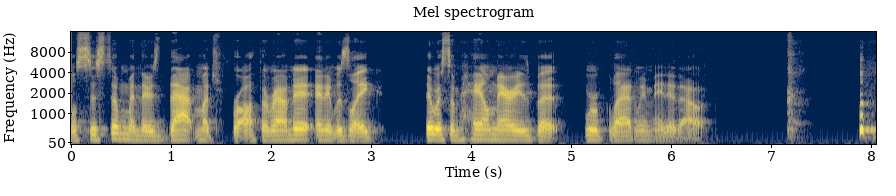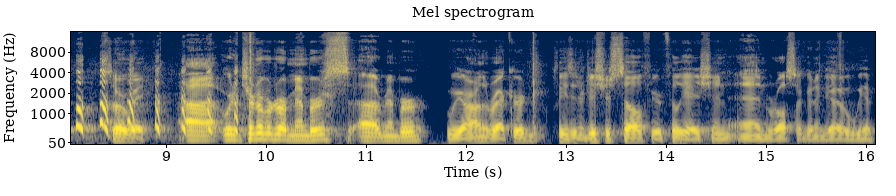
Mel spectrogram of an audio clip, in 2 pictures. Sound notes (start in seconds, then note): 7.9 laughs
